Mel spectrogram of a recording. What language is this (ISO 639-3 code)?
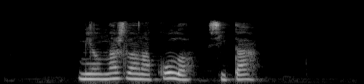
chm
